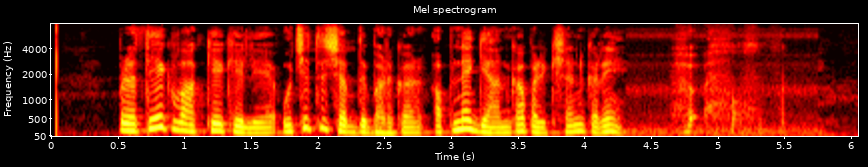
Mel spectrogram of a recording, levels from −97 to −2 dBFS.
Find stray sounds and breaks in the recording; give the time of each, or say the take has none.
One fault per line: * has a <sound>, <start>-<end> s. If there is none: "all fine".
* has a laugh, 4.6-5.5 s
